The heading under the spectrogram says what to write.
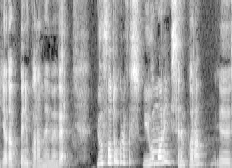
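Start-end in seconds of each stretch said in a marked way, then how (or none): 1.9-3.4 high, scornful echo of his words; mocking disbelief. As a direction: throw his words back at him. Photographer mocks the old man. (alaycı, yüksek perdeden tekrar)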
